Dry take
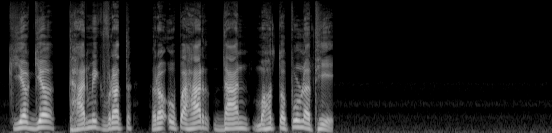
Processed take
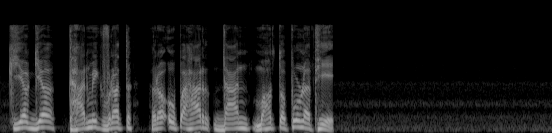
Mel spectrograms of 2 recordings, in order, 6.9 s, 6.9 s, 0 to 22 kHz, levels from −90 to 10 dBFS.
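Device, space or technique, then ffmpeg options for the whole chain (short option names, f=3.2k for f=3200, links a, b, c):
podcast mastering chain: -af "highpass=f=93:w=0.5412,highpass=f=93:w=1.3066,deesser=0.65,acompressor=threshold=-28dB:ratio=2.5,alimiter=level_in=1dB:limit=-24dB:level=0:latency=1:release=88,volume=-1dB,volume=6.5dB" -ar 22050 -c:a libmp3lame -b:a 96k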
